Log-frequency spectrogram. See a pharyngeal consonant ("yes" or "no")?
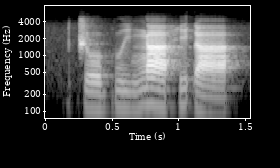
no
